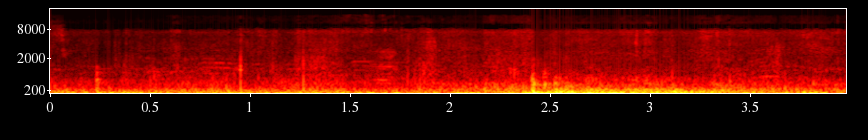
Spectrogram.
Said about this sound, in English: After sunset, we can hear the sound of RSF drones in the distance. And the army is returning fire, as you can hear.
